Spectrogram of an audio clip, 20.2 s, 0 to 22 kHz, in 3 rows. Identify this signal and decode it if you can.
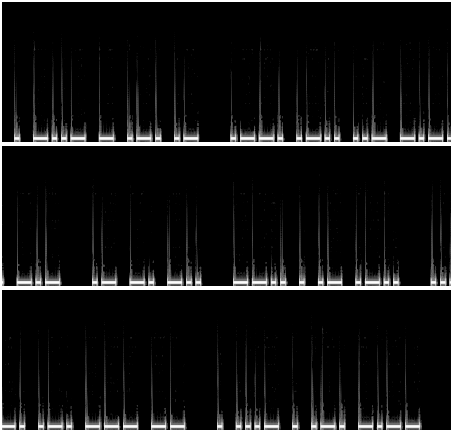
Morse code, heard as a keyed tone, about 17 wpm, 700 Hz. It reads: EXTRA PLUCK AND ZEAL FROM EVERY
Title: Pangram Challenge v2 - 17wpm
